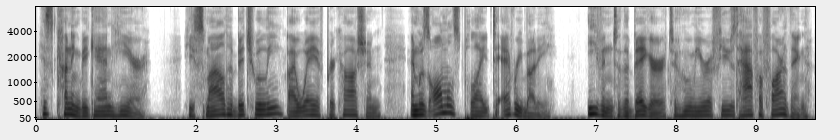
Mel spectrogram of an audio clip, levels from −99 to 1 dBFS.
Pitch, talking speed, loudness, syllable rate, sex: 110 Hz, 170 wpm, -18 LUFS, 5.8 syllables/s, male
